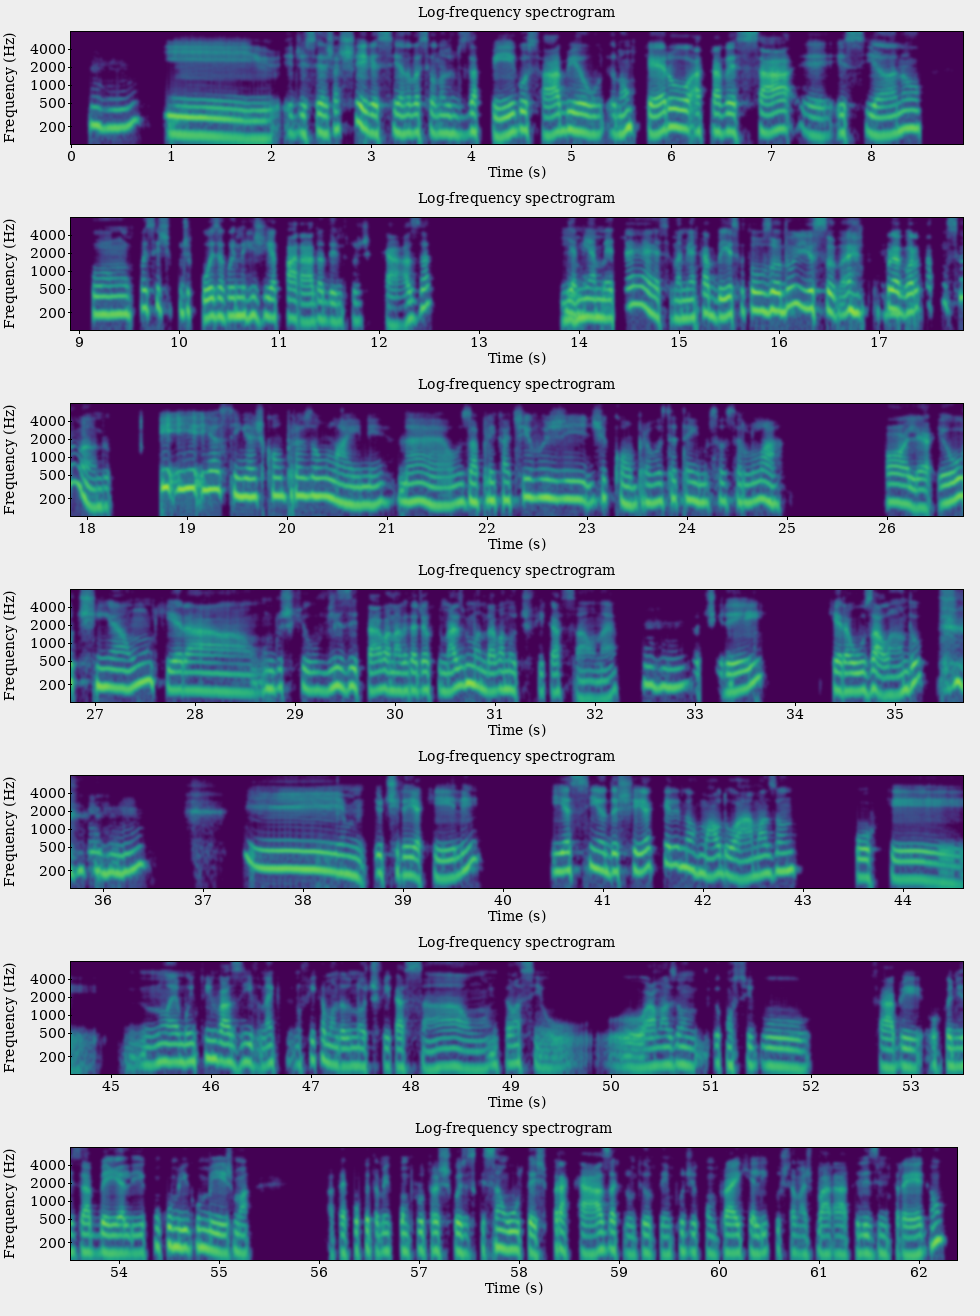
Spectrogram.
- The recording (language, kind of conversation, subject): Portuguese, advice, Gastar impulsivamente para lidar com emoções negativas
- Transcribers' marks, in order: chuckle; tapping; laugh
